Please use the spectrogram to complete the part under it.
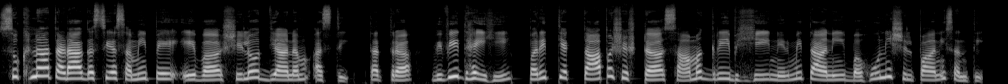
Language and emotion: Sanskrit, neutral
